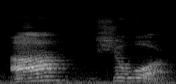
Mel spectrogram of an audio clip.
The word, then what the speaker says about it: Ashur: This is how it's pronounced. Ashur.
